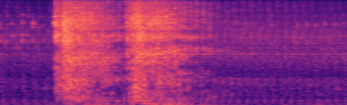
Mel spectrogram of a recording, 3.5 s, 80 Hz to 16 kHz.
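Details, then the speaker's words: Kawasaki Vulcan 500 twin after valve adjustment and carburetor synchronization: starter catches, two quick revs, then settles to a steady even idle; running properly. "Bueno pues ya tenemos la moto toda montada y lista ya de válvula de sincronización de carburadores y demás ya la verdad que funciona"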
